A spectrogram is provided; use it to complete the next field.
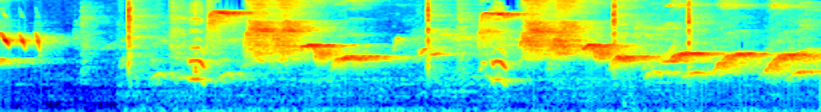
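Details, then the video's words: White-rumped shama song for rousing other shamas to sing, with brief whistles followed by harsh, noisy bursts mixed with slurred rising and falling whistled phrases. "Kích Chòe lửa hót nhiều giọng, Căng lửa, chòe lửa đánh đuôi kích cực nhạy.luyện chòe lửa hót hay"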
